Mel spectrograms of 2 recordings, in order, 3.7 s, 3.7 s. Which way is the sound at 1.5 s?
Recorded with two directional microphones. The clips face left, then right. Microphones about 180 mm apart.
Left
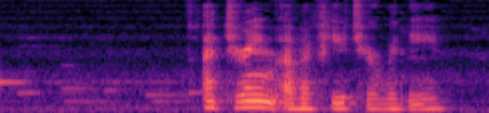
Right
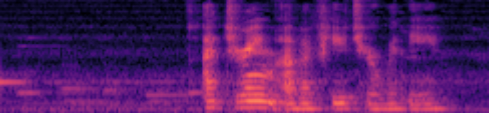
35° left (ahead or behind).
